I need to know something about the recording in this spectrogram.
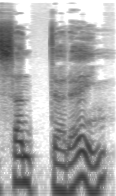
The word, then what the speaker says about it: Santarém: So here in sen we used an acute accent to stress re without it it would sound as sar which is incorrect and it sounds very foreign to Portuguese ears.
